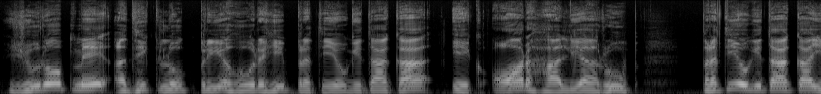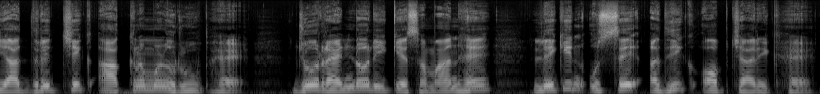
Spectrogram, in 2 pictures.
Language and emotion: Hindi, neutral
